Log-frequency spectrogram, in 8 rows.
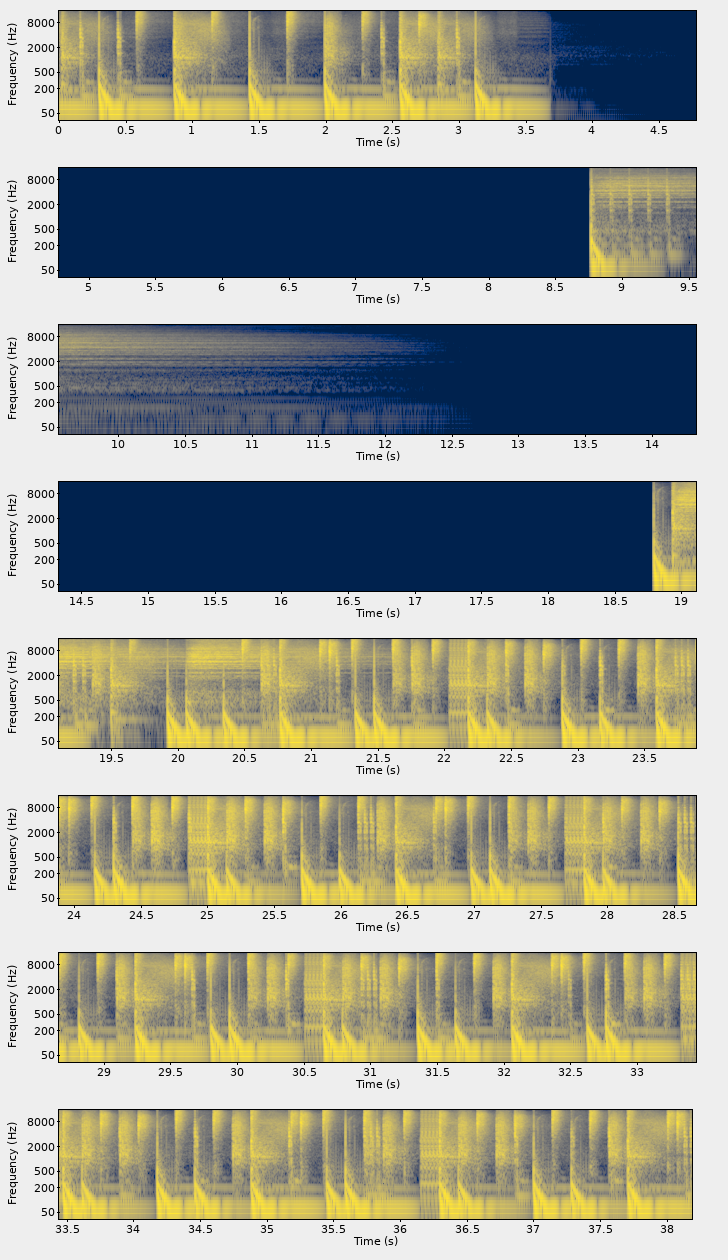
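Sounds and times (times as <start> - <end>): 
drums and percussion: 0.0 - 3.4, 8.8 - 10.8, 18.8 - 38.1.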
